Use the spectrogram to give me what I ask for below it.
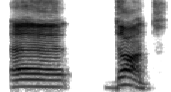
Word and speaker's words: don't: Don't. How do you say do not? Don't. In this case, don't. You don't say the T.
